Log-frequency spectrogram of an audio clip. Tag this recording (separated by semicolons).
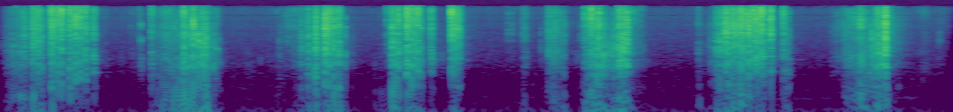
Spiral; Notebook; SFX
